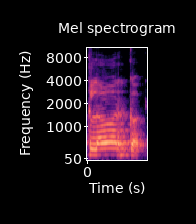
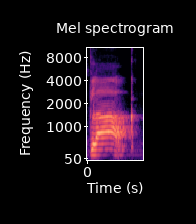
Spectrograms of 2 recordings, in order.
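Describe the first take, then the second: First: The vowel sounds like 'er' in 'her'. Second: The vowel sounds like a long 'ah'. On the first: The speaker calls it wrong. "it is not a clerk" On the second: The speaker calls it right. "its क्लार्क"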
